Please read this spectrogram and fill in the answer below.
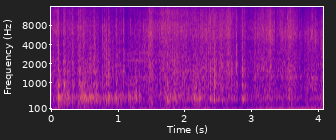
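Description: Ice cubes poured from a plastic bag into an aluminium foil pan, a steady dense clatter of many small clicks as the cubes rattle in. It starts abruptly and runs without a break.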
